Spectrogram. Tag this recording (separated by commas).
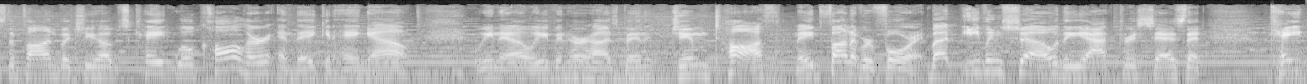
Music, Speech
